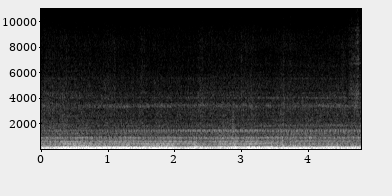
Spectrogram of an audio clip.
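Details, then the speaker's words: Sailboat engine at idle in winter that keeps slowing right down, owner unsure whether it is overheating though the overheat alarm has not sounded; low throbbing idle dipping and recovering, idle speed sagging. "I don't know if you can hear, but the engine's doing this like weird thing where it's just like"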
